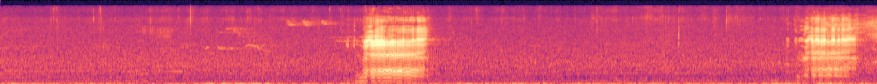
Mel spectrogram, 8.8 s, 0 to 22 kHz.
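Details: Sheep and lambs grazing in a spring field, 2020; two loud quavering bleats, one near the fourth second and another near the end, bright and harmonic-rich, with a quiet low background and faint bird notes.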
